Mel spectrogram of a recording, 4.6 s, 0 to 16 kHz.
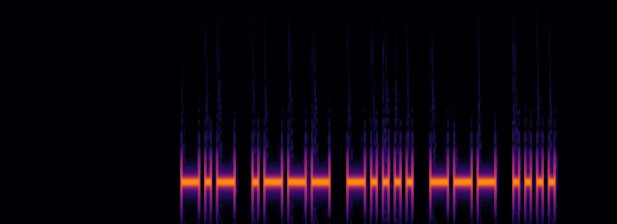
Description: Morse code, heard as a keyed tone, about 27 wpm, 700 Hz. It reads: KJ6OH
